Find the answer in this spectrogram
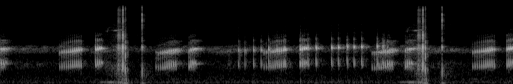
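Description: A frog gives rapid, buzzy croaks in pulsed bursts, with brief clicking noises between them.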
